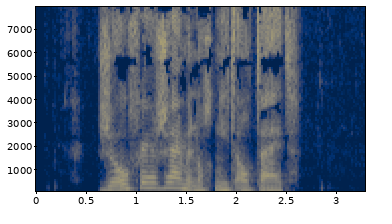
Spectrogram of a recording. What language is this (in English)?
Dutch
